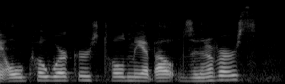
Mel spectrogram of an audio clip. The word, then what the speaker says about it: Zooniverse: What happened was one of my old coworkers told me about Zooniverse. It's spelled universe, but with a Z-O-O.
